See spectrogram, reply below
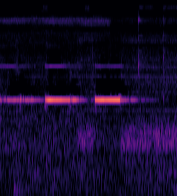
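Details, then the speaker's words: LTV ventilator high-pressure alarm: repeated high-pitched electronic beeps signalling airway pressure above its set limit, demonstrated in a ventilator tutorial for nurses. "Probably the second most common alarm you're going to get is the high pressure alarm, and that's going to be You have your low peak also,"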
